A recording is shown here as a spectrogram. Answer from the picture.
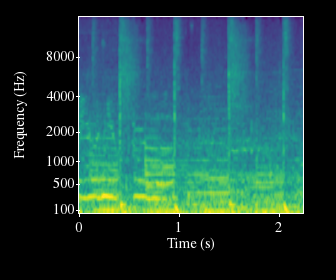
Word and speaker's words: Uniqlo: What is a Uniqlo? This is how Japanese say. What? Uniqlo. Q, they pronounce ku.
